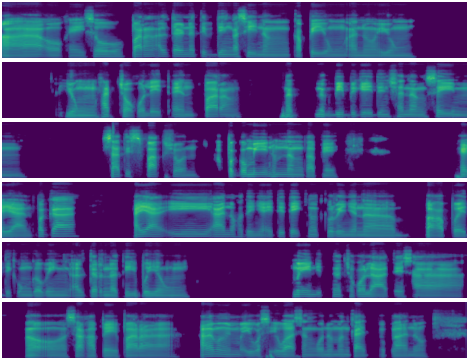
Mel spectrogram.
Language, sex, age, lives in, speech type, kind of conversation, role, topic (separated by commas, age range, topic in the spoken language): Filipino, male, 25-29, Philippines, conversation, unstructured, none, Sa pagitan ng kape at tsaa, alin ang pipiliin mo?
